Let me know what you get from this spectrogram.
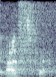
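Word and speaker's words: آسفة: Oh, you have, as a lady, you have to say asfa. Asfa. Yeah, I would say muha. Muha. Samuha. No, I would say yeah. asfa.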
